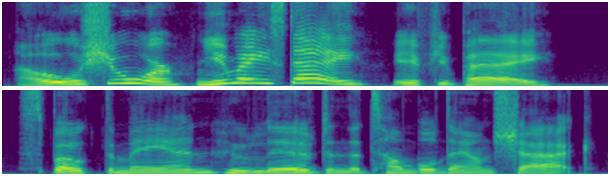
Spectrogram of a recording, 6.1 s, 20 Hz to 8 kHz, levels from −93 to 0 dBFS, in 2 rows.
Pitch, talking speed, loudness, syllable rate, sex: 210 Hz, 170 wpm, -17 LUFS, 4.2 syllables/s, female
